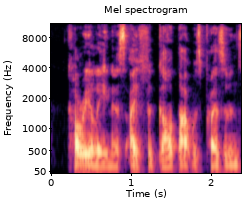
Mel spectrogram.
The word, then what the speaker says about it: Coriolanus: firing angle okay guys the first word is Coriolanus I've said it wrong Coriolanus Coriolanus I forgot that was President Snow's name but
